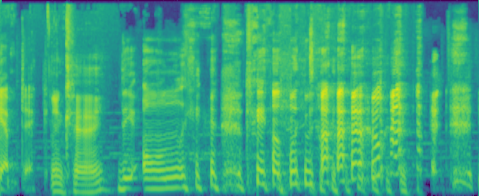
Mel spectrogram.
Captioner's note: laughs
